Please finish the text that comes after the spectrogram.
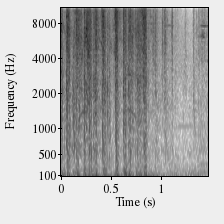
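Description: Rapid automatic gunfire in Call of Duty: Modern Warfare II, a loud, close burst of shots for just under a second, then a fading echo.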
